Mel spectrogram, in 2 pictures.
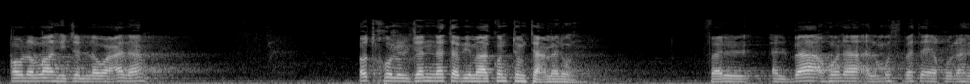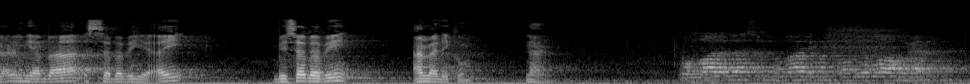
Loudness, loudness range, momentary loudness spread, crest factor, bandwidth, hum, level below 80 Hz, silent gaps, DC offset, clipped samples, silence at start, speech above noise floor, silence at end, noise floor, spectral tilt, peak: -23 LUFS; 9 LU; 20 LU; 20 dB; 8.8 kHz; none; -40 dBFS; none; under 0.1%; under 0.1%; 0.1 s; 22 dB; 0 s; -44 dBFS; -5.5 dB/octave; -4 dBFS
